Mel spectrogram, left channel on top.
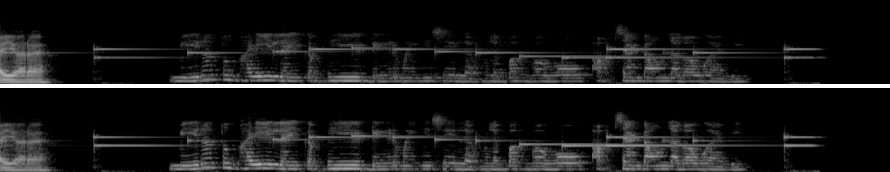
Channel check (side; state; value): both; normal; correlation 0.69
